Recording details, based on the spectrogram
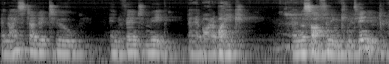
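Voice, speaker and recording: The speaker goes at a fairly slow pace. Audible room echo fills the recording. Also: woman. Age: 60s. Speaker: stroke survivor and massage therapist. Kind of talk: personal story talk.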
